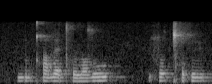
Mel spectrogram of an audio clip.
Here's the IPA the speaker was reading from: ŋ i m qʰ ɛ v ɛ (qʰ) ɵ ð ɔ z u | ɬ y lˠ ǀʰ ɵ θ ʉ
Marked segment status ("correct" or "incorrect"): incorrect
